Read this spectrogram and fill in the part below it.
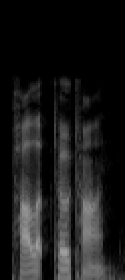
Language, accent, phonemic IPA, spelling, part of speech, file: English, US, /ˌpɑ.ləpˈtoʊˌtɑn/, polyptoton, noun, En-us-polyptoton.ogg
- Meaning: A stylistic scheme in which words from the same root are used together, or a word is repeated in a different inflection or case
